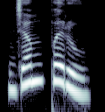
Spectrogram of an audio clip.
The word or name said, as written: ಝಂಪರು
